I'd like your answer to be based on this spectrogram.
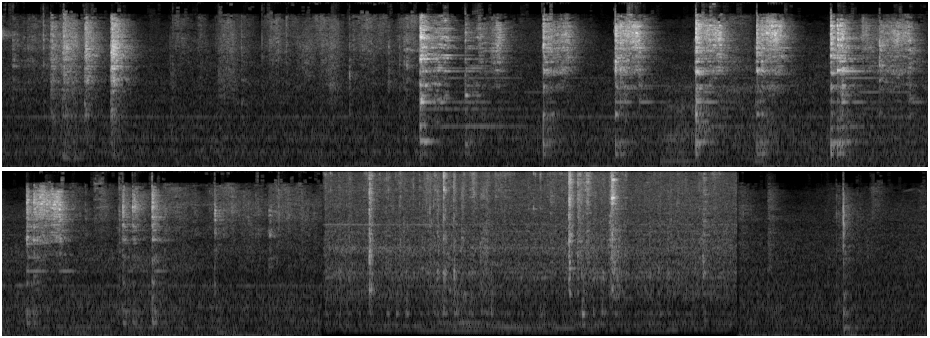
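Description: Spoon scraping thick vanilla pancake batter against the bottom of a mixing bowl, a run of quick, fairly close clinking scrapes and taps in an irregular rhythm, with a brief quieter stretch before a few final scrapes.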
